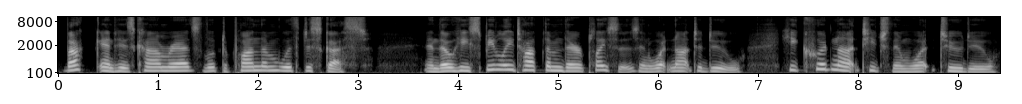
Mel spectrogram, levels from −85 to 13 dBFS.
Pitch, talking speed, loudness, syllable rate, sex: 195 Hz, 190 wpm, -18 LUFS, 4.5 syllables/s, female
